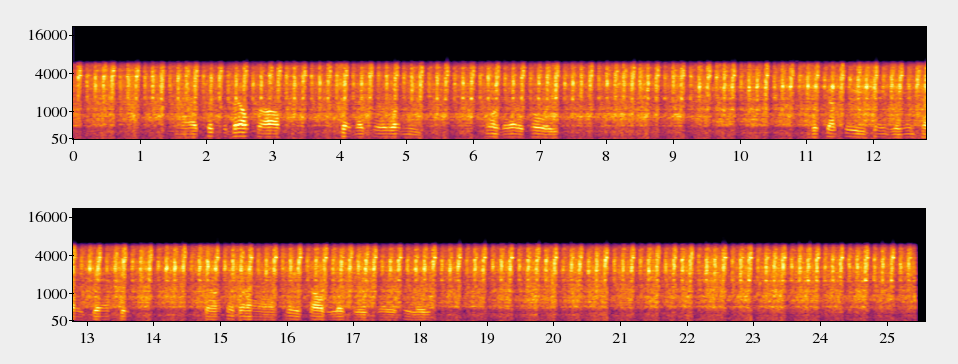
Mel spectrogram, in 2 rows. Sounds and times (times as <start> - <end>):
Vibration: 0.0 - 25.4
Speech: 1.6 - 3.1, 4.0 - 5.2, 6.2 - 7.3, 11.1 - 13.7, 14.8 - 18.2.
